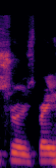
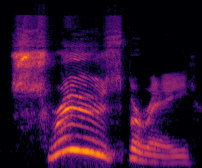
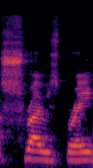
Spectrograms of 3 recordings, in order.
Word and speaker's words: Shrewsbury: Shrewsbury. posh people would pronounce that Shrosbury. They don't have any idea what they're talking about. They're full of wank.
